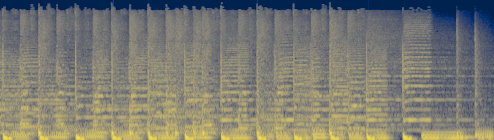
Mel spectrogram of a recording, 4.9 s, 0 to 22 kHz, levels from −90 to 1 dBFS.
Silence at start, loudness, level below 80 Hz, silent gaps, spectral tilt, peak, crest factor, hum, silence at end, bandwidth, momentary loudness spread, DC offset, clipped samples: 0 s; -13 LUFS; -16 dBFS; none; -5 dB/octave; 0 dBFS; 12 dB; none; 0 s; 18.5 kHz; 3 LU; under 0.1%; under 0.1%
